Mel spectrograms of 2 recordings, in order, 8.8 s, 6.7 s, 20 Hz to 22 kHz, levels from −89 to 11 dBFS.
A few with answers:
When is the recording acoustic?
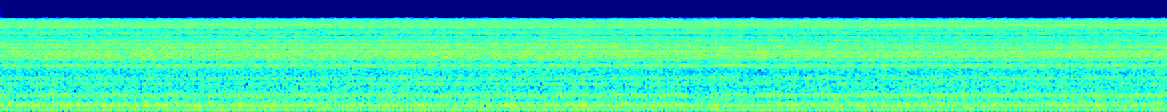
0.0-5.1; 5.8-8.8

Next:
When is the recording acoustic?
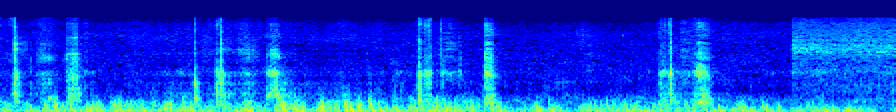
0.0-1.1; 2.9-6.7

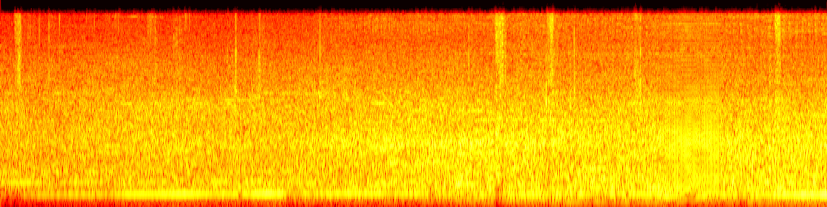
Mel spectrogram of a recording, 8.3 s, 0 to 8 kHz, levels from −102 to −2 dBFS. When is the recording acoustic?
0.0-6.6; 7.2-8.3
